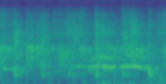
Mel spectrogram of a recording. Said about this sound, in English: Your audience is clapping for it if you couldn't hear that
